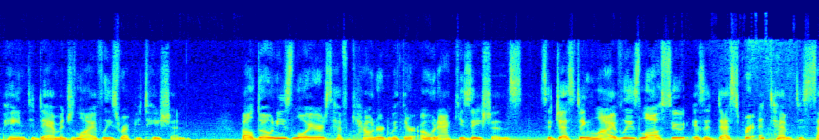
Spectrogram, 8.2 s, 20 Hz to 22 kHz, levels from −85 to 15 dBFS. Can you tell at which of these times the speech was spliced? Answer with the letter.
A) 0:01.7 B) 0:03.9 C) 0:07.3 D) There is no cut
A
